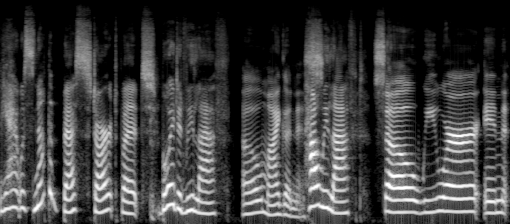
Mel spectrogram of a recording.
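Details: Adult woman speaking; healthy voice.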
